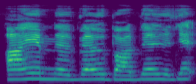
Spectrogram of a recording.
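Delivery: sneering robot impression of a bad performance; mock robot. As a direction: imitate a lifeless robot actor. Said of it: "When you sound like this".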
